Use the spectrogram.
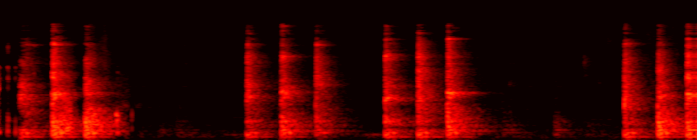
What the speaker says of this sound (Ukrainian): Молоток, згадались.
